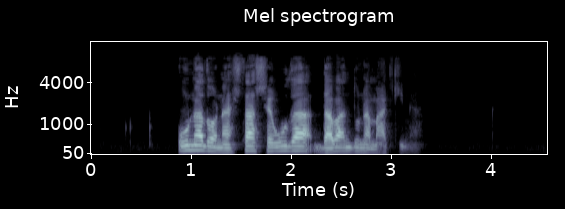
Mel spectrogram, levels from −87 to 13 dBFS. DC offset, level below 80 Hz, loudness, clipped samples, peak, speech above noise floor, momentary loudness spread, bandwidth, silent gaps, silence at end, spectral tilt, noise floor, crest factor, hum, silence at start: under 0.1%; -74 dBFS; -22 LUFS; under 0.1%; -4 dBFS; 65 dB; 11 LU; 10 kHz; none; 1.4 s; -5.5 dB/octave; -86 dBFS; 22 dB; none; 0.9 s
